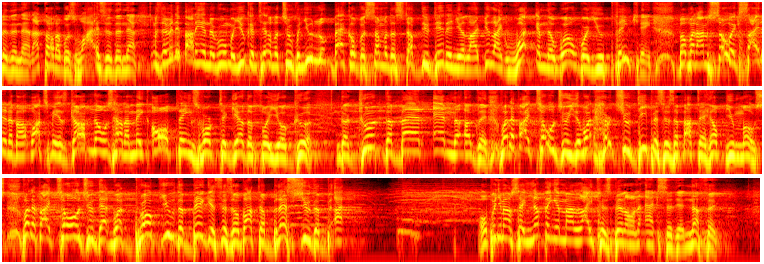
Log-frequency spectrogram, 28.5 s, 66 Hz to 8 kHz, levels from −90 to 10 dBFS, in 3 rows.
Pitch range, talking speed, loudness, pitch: 190-240 Hz, 255 wpm, -13 LUFS, 215 Hz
